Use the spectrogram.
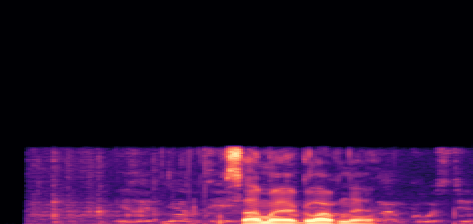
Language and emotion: Russian, neutral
